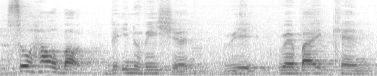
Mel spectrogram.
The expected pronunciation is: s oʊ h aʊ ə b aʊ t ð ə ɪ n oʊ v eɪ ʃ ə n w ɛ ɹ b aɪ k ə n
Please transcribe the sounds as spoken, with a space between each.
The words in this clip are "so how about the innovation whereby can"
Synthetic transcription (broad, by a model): s oʊ h aʊ ə b aʊ t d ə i n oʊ v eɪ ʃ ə n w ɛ w b aɪ k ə n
